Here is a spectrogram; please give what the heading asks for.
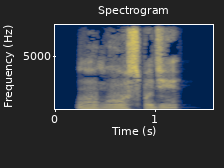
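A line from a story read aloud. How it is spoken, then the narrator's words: Mumbled. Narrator (Russian): пробормотал я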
